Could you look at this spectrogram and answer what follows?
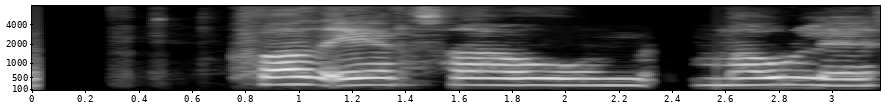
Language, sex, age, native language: Icelandic, male, 9, Icelandic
